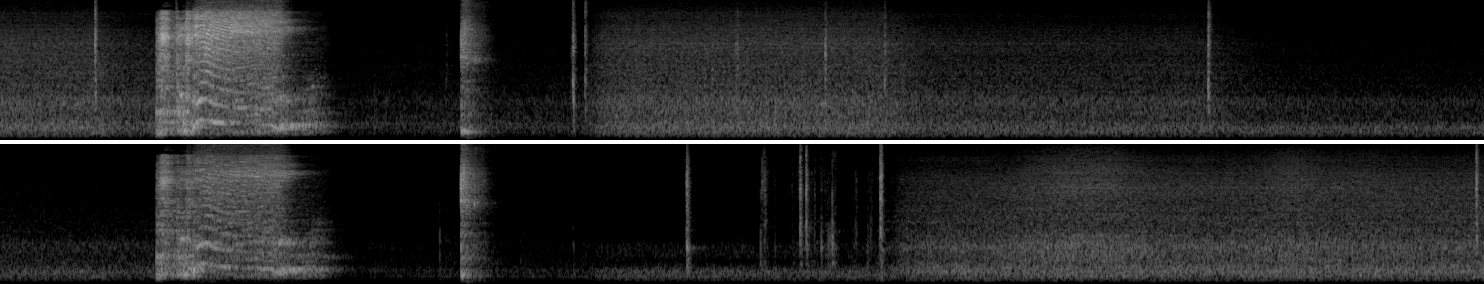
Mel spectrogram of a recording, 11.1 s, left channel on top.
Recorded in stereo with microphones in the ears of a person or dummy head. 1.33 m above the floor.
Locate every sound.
1.2 s a scream: 20° left (ahead or behind), 0.7 m; by 2.5 s 55° left (ahead or behind), 1.3 m
3.5 s crushing: 20° right (ahead or behind), 0.6 m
